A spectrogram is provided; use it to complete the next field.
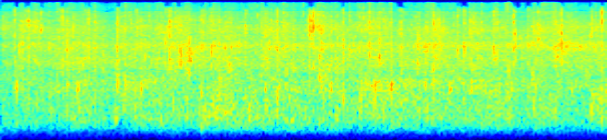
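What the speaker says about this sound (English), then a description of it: "let's give a big round of applause for the Lions Club" Audience applause fills a community library program ahead of a live reptile show, steady dense clapping from a crowd for the full stretch, fairly near and alone without talk.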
